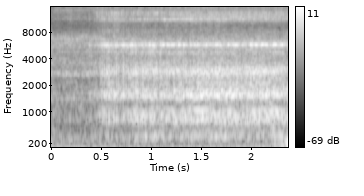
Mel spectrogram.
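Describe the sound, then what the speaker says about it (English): A handheld grinder works down a part from a crashed BMW S1000RR superbike, giving a steady high whining buzz that starts abruptly and runs on close and loud without pause. "So I've been having to grind it down with this guy"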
